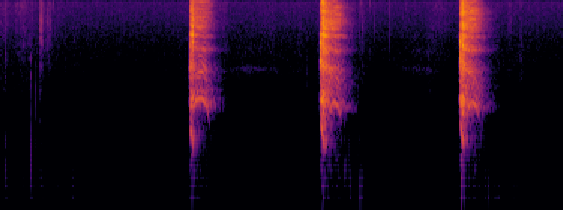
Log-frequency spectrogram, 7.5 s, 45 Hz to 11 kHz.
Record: three_cough_length: 7.5 s
three_cough_amplitude: 6420
three_cough_signal_mean_std_ratio: 0.22
survey_phase: alpha (2021-03-01 to 2021-08-12)
age: 45-64
gender: Female
wearing_mask: 'Yes'
symptom_none: true
smoker_status: Never smoked
respiratory_condition_asthma: false
respiratory_condition_other: false
recruitment_source: REACT
submission_delay: 4 days
covid_test_result: Negative
covid_test_method: RT-qPCR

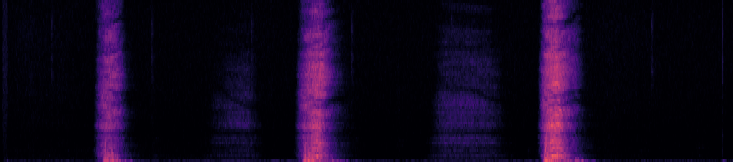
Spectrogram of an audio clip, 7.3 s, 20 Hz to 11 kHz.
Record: exhalation_length: 7.3 s
exhalation_amplitude: 11487
exhalation_signal_mean_std_ratio: 0.25
survey_phase: beta (2021-08-13 to 2022-03-07)
age: 45-64
gender: Male
wearing_mask: 'No'
symptom_cough_any: true
symptom_shortness_of_breath: true
symptom_diarrhoea: true
symptom_fatigue: true
symptom_change_to_sense_of_smell_or_taste: true
symptom_onset: 6 days
smoker_status: Ex-smoker
respiratory_condition_asthma: false
respiratory_condition_other: false
recruitment_source: Test and Trace
submission_delay: 1 day
covid_test_result: Positive
covid_test_method: RT-qPCR
covid_ct_value: 14.8
covid_ct_gene: ORF1ab gene
covid_ct_mean: 15.2
covid_viral_load: 10000000 copies/ml
covid_viral_load_category: High viral load (>1M copies/ml)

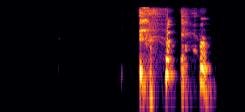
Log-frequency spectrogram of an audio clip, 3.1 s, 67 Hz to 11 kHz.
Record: cough_length: 3.1 s
cough_amplitude: 28636
cough_signal_mean_std_ratio: 0.25
survey_phase: beta (2021-08-13 to 2022-03-07)
age: 45-64
gender: Female
wearing_mask: 'No'
symptom_cough_any: true
symptom_runny_or_blocked_nose: true
symptom_sore_throat: true
symptom_fatigue: true
symptom_headache: true
symptom_change_to_sense_of_smell_or_taste: true
symptom_onset: 3 days
smoker_status: Never smoked
respiratory_condition_asthma: false
respiratory_condition_other: false
recruitment_source: Test and Trace
submission_delay: 1 day
covid_test_result: Positive
covid_test_method: ePCR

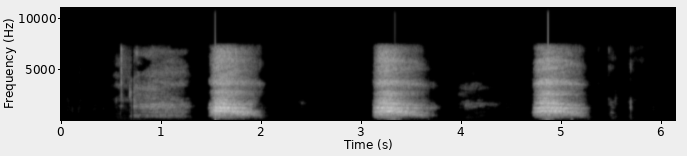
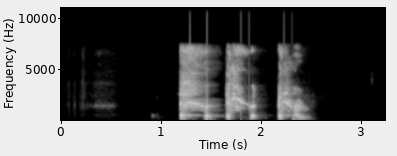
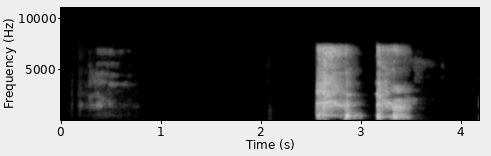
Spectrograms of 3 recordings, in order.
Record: exhalation_length: 6.1 s
exhalation_amplitude: 23088
exhalation_signal_mean_std_ratio: 0.37
three_cough_length: 3.2 s
three_cough_amplitude: 28769
three_cough_signal_mean_std_ratio: 0.42
cough_length: 4.2 s
cough_amplitude: 29459
cough_signal_mean_std_ratio: 0.31
survey_phase: beta (2021-08-13 to 2022-03-07)
age: 18-44
gender: Male
wearing_mask: 'No'
symptom_cough_any: true
symptom_sore_throat: true
symptom_headache: true
symptom_loss_of_taste: true
smoker_status: Ex-smoker
respiratory_condition_asthma: false
respiratory_condition_other: false
recruitment_source: Test and Trace
submission_delay: 2 days
covid_test_result: Positive
covid_test_method: RT-qPCR
covid_ct_value: 26.0
covid_ct_gene: ORF1ab gene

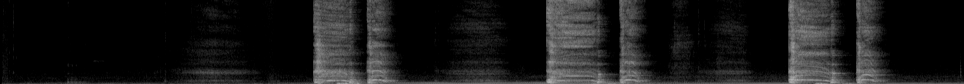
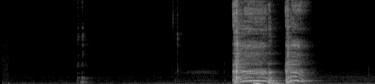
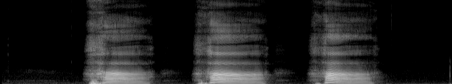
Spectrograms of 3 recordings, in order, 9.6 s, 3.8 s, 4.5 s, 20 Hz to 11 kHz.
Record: three_cough_length: 9.6 s
three_cough_amplitude: 6030
three_cough_signal_mean_std_ratio: 0.46
cough_length: 3.8 s
cough_amplitude: 6787
cough_signal_mean_std_ratio: 0.36
exhalation_length: 4.5 s
exhalation_amplitude: 12116
exhalation_signal_mean_std_ratio: 0.44
survey_phase: beta (2021-08-13 to 2022-03-07)
age: 18-44
gender: Female
wearing_mask: 'No'
symptom_none: true
smoker_status: Never smoked
respiratory_condition_asthma: false
respiratory_condition_other: false
recruitment_source: REACT
submission_delay: 1 day
covid_test_result: Negative
covid_test_method: RT-qPCR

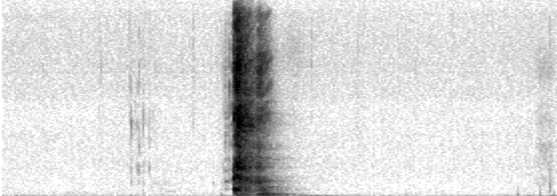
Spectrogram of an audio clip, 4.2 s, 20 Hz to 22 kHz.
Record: cough_length: 4.2 s
cough_amplitude: 13224
cough_signal_mean_std_ratio: 0.18
survey_phase: beta (2021-08-13 to 2022-03-07)
age: 18-44
gender: Female
wearing_mask: 'No'
symptom_none: true
smoker_status: Current smoker (1 to 10 cigarettes per day)
respiratory_condition_asthma: false
respiratory_condition_other: false
recruitment_source: REACT
submission_delay: 2 days
covid_test_result: Negative
covid_test_method: RT-qPCR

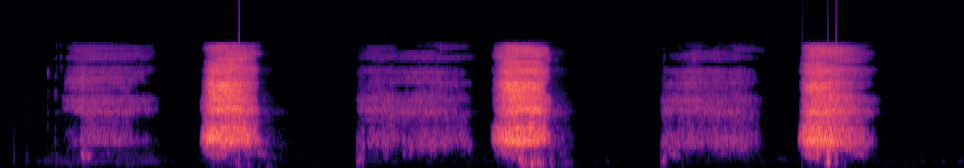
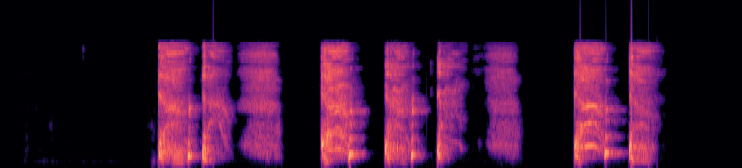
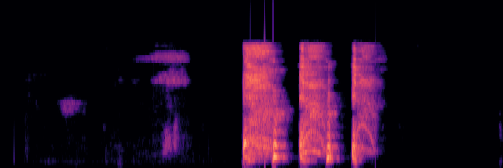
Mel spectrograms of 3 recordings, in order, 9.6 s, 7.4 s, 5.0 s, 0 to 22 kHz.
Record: exhalation_length: 9.6 s
exhalation_amplitude: 30105
exhalation_signal_mean_std_ratio: 0.35
three_cough_length: 7.4 s
three_cough_amplitude: 32703
three_cough_signal_mean_std_ratio: 0.42
cough_length: 5.0 s
cough_amplitude: 32767
cough_signal_mean_std_ratio: 0.32
survey_phase: beta (2021-08-13 to 2022-03-07)
age: 18-44
gender: Female
wearing_mask: 'No'
symptom_cough_any: true
symptom_runny_or_blocked_nose: true
symptom_shortness_of_breath: true
symptom_headache: true
smoker_status: Ex-smoker
respiratory_condition_asthma: false
respiratory_condition_other: false
recruitment_source: Test and Trace
submission_delay: 2 days
covid_test_result: Positive
covid_test_method: RT-qPCR
covid_ct_value: 25.3
covid_ct_gene: N gene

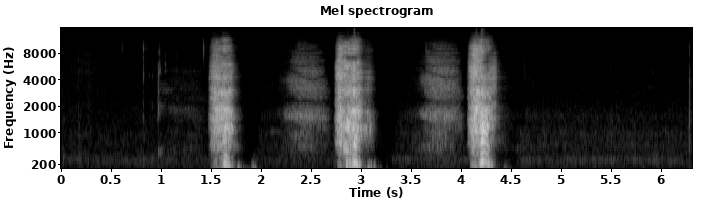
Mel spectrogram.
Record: exhalation_length: 6.3 s
exhalation_amplitude: 32767
exhalation_signal_mean_std_ratio: 0.27
survey_phase: alpha (2021-03-01 to 2021-08-12)
age: 45-64
gender: Female
wearing_mask: 'No'
symptom_fatigue: true
symptom_headache: true
symptom_onset: 3 days
smoker_status: Ex-smoker
respiratory_condition_asthma: false
respiratory_condition_other: false
recruitment_source: Test and Trace
submission_delay: 2 days
covid_test_result: Positive
covid_test_method: RT-qPCR
covid_ct_value: 28.6
covid_ct_gene: ORF1ab gene
covid_ct_mean: 28.7
covid_viral_load: 380 copies/ml
covid_viral_load_category: Minimal viral load (< 10K copies/ml)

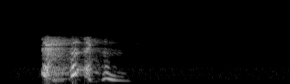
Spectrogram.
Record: three_cough_length: 2.9 s
three_cough_amplitude: 18967
three_cough_signal_mean_std_ratio: 0.33
survey_phase: beta (2021-08-13 to 2022-03-07)
age: 45-64
gender: Female
wearing_mask: 'No'
symptom_none: true
smoker_status: Never smoked
respiratory_condition_asthma: false
respiratory_condition_other: false
recruitment_source: REACT
submission_delay: 4 days
covid_test_result: Negative
covid_test_method: RT-qPCR
influenza_a_test_result: Negative
influenza_b_test_result: Negative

